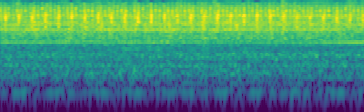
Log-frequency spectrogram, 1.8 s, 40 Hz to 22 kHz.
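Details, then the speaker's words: 1999 Mercedes S420 (W140) idling after throttle body replacement: steady even idle with smooth hum and faint constant high whine, no stumble; cam oil tube ticking and rattling catalytic converter still noted. "yeah she is coming back to life indubitably she looks so good she sounds so good"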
